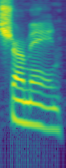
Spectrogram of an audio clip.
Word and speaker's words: Charmian: And Charmaine is spelled C-H-A-R-M-I-A-N, but pronounced Charmaine,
